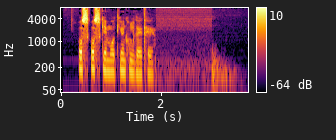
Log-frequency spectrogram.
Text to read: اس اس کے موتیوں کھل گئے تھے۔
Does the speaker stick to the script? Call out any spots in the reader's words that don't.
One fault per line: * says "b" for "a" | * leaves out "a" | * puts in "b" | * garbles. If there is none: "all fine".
all fine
